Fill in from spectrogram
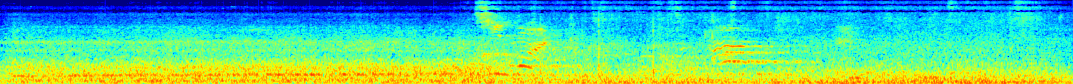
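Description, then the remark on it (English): A loud, steady roar of a train running through a tunnel deep underground in the Moscow metro, with brief metallic wheel squeals rising partway through and indistinct voices blended into the din. “So I'm going down into the Moscow metro because somewhere here, deep underground, a ghost of Russia's past has reappeared.”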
